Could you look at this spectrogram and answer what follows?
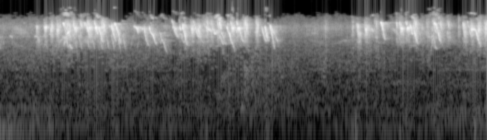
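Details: Saffron finch in trincado style, a song for rousing a reluctant canary: two dense bursts of high, downward-slurred chips, a pause of about a second, then another rapid burst.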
